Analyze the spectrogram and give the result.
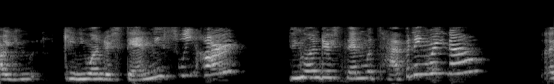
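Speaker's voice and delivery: put-on high, patronising voice, talking down as to a child. Imitating clients who talk down to her: imitating condescending clients. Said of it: "their voice is like that inflection, like, I'm five".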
